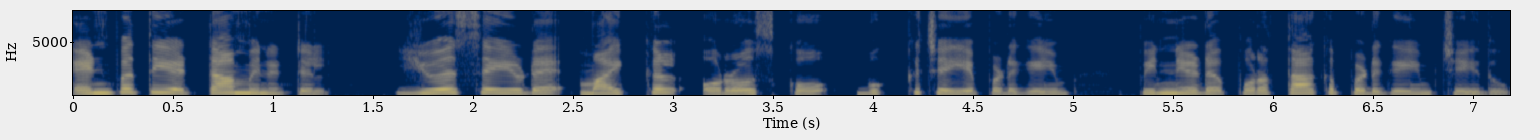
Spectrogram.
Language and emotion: Malayalam, neutral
